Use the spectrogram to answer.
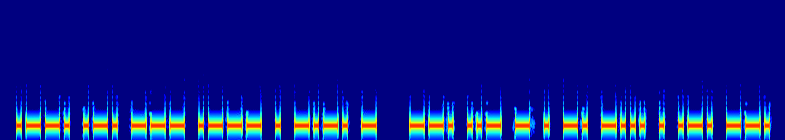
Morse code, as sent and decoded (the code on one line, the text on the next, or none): .--. .-. --- .--- . -.-. - / --. ..- - . -. -... .-. --.
PROJECT GUTENBERG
